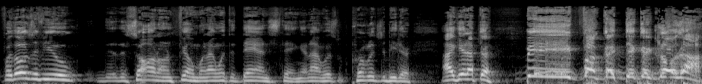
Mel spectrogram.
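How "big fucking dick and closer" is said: high, slow put-on Japanese accent. Retelling getting up at an event: imitating a Japanese accent. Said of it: "That's my best imitation of a Japanese".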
